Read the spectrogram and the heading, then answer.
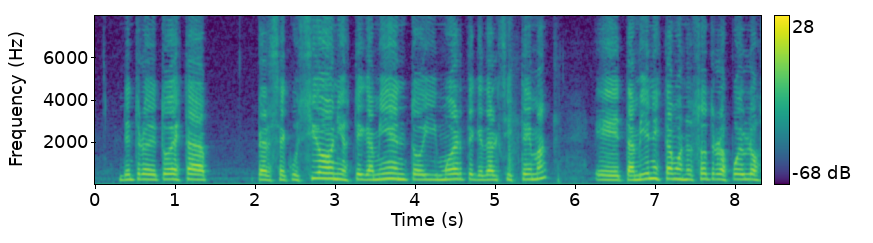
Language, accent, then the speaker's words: Spanish; Bariloche, Río Negro, Argentina; vengo de Bariloche y mi fuerza es el Nahuel Huapi.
